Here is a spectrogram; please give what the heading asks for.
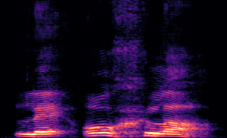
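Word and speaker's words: לְאָכְלָה: So this is Qamats. However, it is called Qamats qatan because we pronounce it as O, not A.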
